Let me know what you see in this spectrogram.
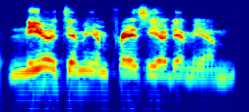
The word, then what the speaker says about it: neodymium praseodymium: And also, can you please pronounce NdPr, because I was having a hard time with it. – Sure. Neodymium praseodymium.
